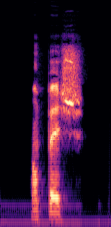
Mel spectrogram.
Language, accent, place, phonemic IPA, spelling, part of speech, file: French, France, Lyon, /ɑ̃.pɛʃ/, empêche, verb, LL-Q150 (fra)-empêche.wav
- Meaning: inflection of empêcher: 1. first/third-person singular present indicative/subjunctive 2. second-person singular imperative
